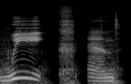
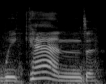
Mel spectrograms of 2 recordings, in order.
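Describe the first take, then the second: First: The stress is on the first syllable. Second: The stress is on the second syllable. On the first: This is how it is said in American English. "in American English we say week and" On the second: This is how another speaker, possibly British, says it. "he would always stress weekend"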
